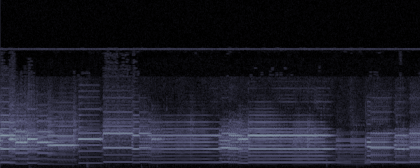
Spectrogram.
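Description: Mobile phone ringtone playing an electronic melody of stepped notes for an incoming call. It breaks off briefly near the end and starts again.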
